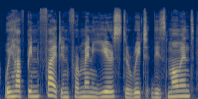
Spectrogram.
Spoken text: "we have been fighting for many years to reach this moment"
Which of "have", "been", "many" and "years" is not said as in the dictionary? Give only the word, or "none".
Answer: years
